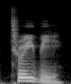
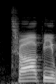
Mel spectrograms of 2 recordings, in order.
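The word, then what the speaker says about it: Trivy: 쿠버벤치, 파르코, 트리비. 처음에 트리비는 제가 트라비 뭐 이렇게 읽었었는데 홈페이지에 가서 읽어보니까 트리비, 트리거의 트리와 V의 V로 읽으라고 얘기되더라고요. 그래서 트리비라고 읽도록 합니다.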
